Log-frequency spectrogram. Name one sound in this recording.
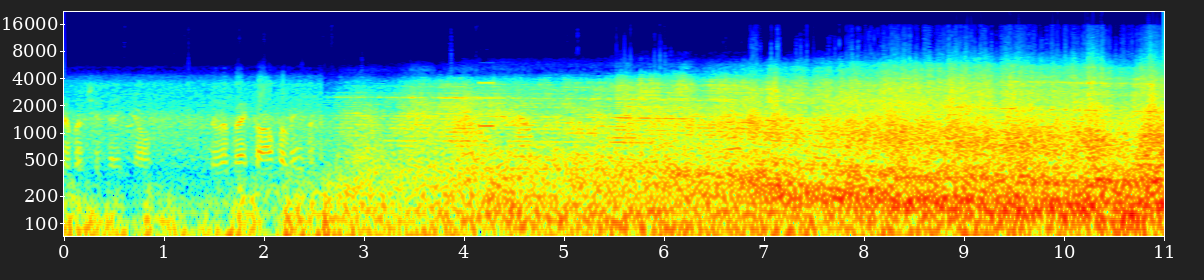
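A jet airliner roars overhead, growing steadily louder as it climbs.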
